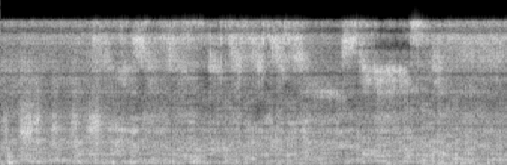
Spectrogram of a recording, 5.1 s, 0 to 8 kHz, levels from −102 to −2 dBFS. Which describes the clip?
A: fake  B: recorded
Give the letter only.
A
